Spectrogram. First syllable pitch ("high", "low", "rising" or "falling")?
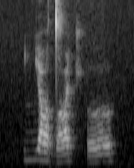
falling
